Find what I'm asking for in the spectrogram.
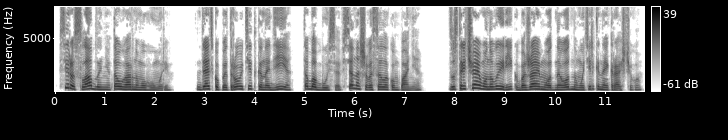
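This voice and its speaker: Young woman reading a story aloud, gentle and even, dry studio sound. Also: mid-range voice, moderate pace, dry recording. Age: young adult. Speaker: audiobook narrator. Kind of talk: first-person audiobook narration.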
